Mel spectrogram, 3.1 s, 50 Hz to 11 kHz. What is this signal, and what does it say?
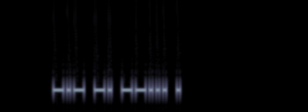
Morse code, heard as a keyed tone, about 34 wpm, 700 Hz. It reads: KN7E
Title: USA Call Signs - 4 Characters - 4x Character Spacing - 35wpm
